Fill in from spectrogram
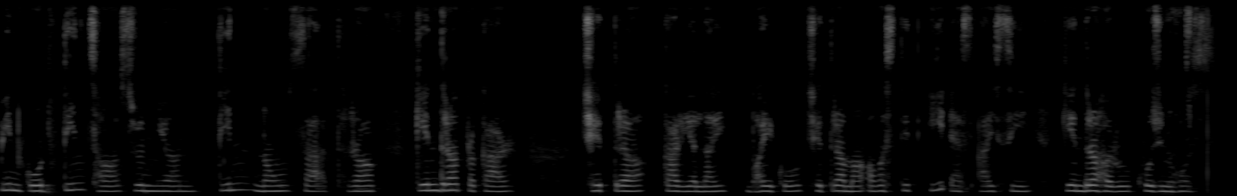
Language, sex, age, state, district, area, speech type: Nepali, female, 18-30, West Bengal, Kalimpong, rural, read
